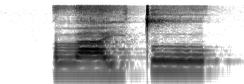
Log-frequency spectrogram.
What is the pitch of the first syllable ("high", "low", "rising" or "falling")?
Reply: low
